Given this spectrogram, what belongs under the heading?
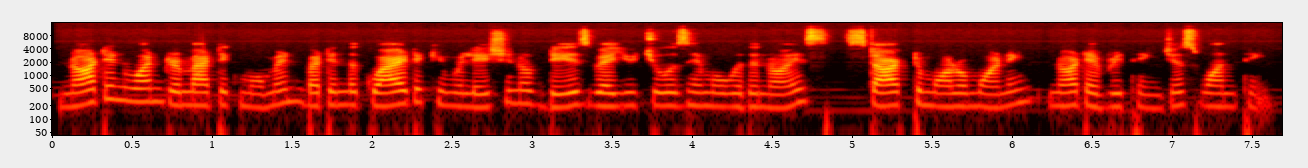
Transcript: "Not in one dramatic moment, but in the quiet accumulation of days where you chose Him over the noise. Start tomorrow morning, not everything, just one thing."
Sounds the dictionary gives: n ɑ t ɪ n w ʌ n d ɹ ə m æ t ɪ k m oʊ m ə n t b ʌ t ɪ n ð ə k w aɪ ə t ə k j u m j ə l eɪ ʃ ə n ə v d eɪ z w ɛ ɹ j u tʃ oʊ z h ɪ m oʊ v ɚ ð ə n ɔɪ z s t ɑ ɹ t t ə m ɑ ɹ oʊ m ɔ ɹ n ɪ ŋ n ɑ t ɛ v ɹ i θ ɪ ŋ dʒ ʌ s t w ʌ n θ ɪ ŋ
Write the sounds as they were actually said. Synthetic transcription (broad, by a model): n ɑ t ɪ n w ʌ n d ɹ ə m æ t ɪ k m oʊ m ə n t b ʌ t ɪ n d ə k w aɪ ə t ə k j u m j ə l eɪ ʃ ə n ə v d eɪ z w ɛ ɹ j u tʃ oʊ z h ɪ m oʊ v ɚ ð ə n ɔɪ z s t ɑ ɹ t t ə m ɑ ɹ oʊ m ɔ ɹ n ɪ ŋ n ɑ t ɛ v ɹ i t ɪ ŋ dʒ ʌ s t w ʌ n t ɪ ŋ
